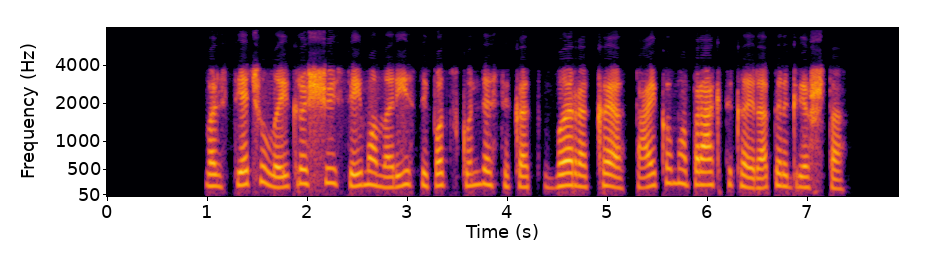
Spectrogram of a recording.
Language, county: Lithuanian, Vilnius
